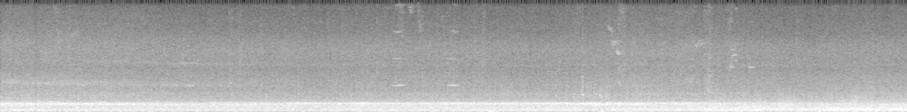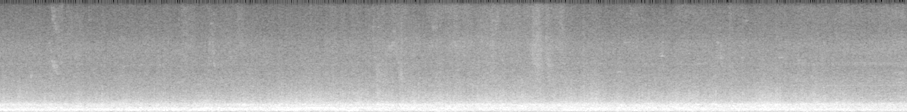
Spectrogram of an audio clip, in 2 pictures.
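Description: A subway train rumbles and roars steadily along the tracks.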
